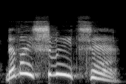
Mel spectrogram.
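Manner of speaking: high urgent loud push; hurrying. Acted. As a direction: hurry him along, loud. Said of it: "квапив Марусик". (нетерплячий високий поспіх)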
